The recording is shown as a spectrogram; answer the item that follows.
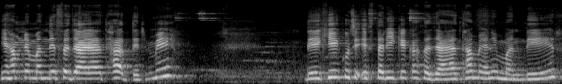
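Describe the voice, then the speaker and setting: A woman speaks in a raised, projected voice. Her pitch is high and her intonation fairly even. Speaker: vlogger. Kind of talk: casual vlog chat. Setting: at home. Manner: stumbling.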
